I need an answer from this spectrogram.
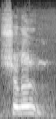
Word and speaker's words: shalom: It's pronounced, really, to be more accurately, would be shalom.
